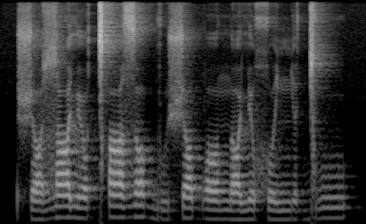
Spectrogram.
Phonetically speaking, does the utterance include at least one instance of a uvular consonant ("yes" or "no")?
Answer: yes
